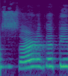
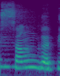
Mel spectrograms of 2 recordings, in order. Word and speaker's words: संगति: ठीक है, अब इसको सड़गति मत पढ़िएगा, ठीक है, संगति ही होगा।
